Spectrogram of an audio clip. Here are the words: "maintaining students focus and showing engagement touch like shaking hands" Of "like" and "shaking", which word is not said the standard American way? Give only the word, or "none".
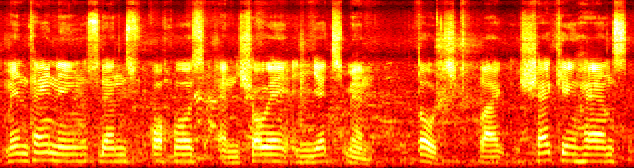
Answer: none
